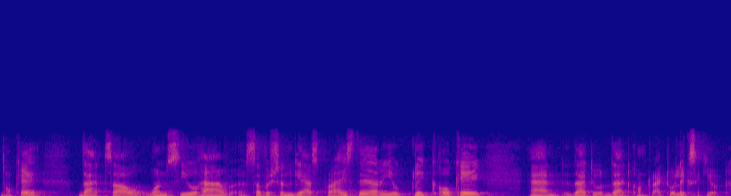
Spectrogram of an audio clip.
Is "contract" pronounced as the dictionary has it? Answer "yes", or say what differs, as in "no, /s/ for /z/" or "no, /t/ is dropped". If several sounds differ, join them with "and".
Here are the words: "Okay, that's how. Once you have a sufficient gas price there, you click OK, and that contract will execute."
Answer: yes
